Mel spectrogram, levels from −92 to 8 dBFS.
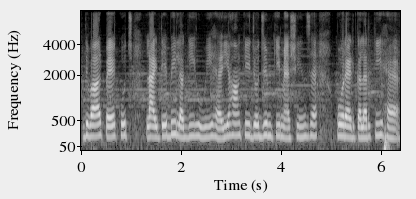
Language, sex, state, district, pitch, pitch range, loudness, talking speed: Hindi, female, Bihar, West Champaran, 200 Hz, 185-210 Hz, -13 LUFS, 185 wpm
